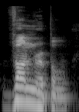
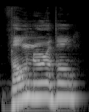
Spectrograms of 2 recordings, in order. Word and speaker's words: vulnerable: Cambridge Dictionary is that some people will drop the dark l in the first syllable and just say vulnerable still got three syllables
